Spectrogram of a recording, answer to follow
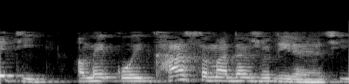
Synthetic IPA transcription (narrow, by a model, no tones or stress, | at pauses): et̪ʰi | əmekoikʰasːəmad̪ʱansud̪ʱiɾəɦjat͡ʃʰi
